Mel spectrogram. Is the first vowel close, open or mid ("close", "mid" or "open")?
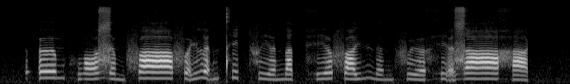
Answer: mid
